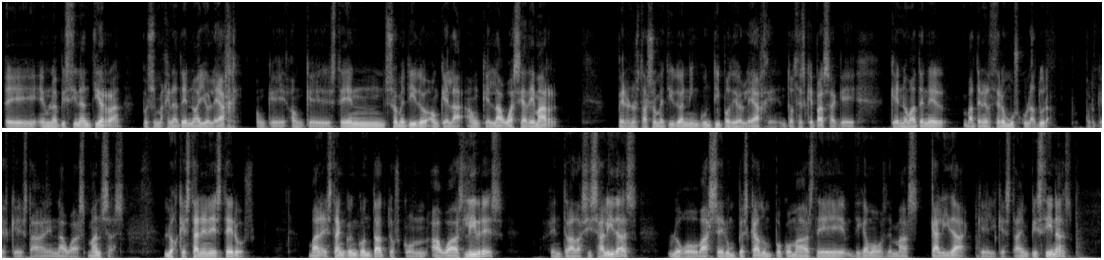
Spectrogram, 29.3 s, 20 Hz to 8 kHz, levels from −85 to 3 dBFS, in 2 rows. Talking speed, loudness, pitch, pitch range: 180 wpm, -24 LUFS, 95 Hz, 85-100 Hz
